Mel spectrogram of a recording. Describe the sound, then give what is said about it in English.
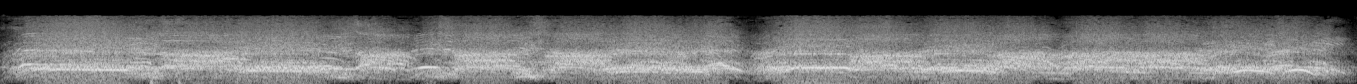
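A crowd of about 2,000 devotees chanting Krishna in unison, a loud, continuous wall of voices with repeated melodic phrases rising and falling in waves. “What is the use of being 2,000 people if that's as loud as you can chant?”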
